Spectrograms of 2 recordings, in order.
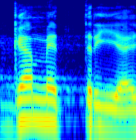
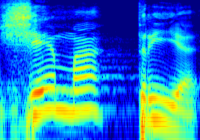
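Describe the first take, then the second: First: The word begins with the syllable ga. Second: The word begins with the syllable ge. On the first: The speaker calls it wrong. "não é gametria" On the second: The speaker calls it right. "é gematria, é isso mesmo"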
